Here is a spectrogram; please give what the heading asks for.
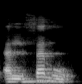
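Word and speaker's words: الفم: ফা দিয়ে যদি কোনো শব্দ শুরু হয় তখনও সেটাতে আল উচ্চারণ হবে। আল ফামু, আল ফাম মানে হচ্ছে কি?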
